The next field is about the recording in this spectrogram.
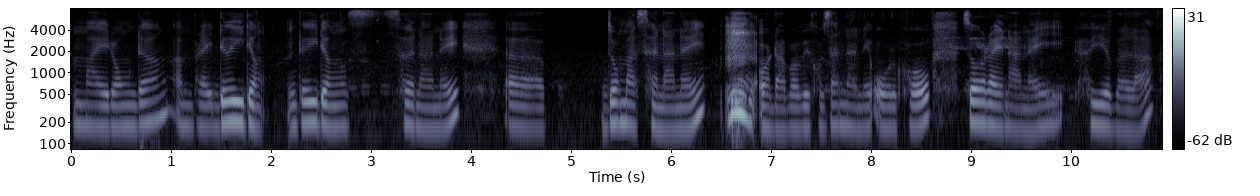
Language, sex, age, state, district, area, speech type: Bodo, female, 18-30, Assam, Udalguri, urban, spontaneous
